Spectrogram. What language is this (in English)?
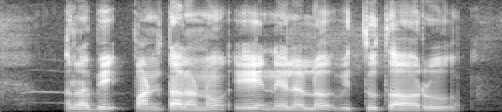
Telugu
